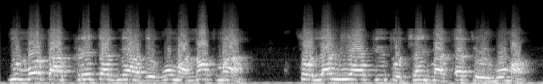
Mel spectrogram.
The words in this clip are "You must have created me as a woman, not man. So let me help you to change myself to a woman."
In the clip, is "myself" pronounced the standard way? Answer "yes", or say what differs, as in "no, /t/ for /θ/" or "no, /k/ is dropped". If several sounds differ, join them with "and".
no, /l/ is dropped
